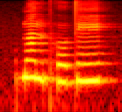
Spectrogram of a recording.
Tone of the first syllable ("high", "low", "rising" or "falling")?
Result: falling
